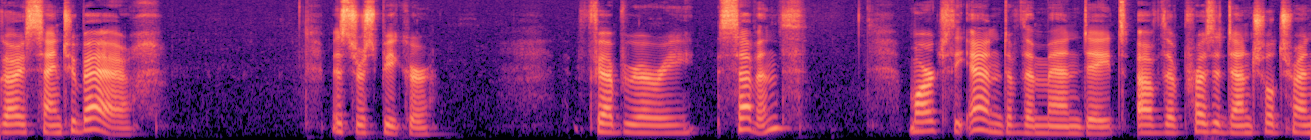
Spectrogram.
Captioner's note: speaking French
